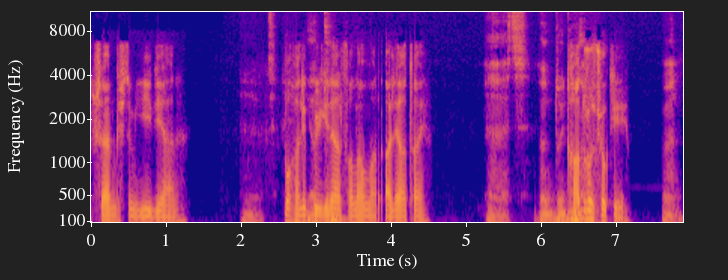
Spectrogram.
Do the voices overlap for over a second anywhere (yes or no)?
no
